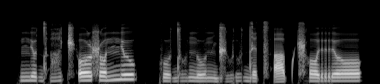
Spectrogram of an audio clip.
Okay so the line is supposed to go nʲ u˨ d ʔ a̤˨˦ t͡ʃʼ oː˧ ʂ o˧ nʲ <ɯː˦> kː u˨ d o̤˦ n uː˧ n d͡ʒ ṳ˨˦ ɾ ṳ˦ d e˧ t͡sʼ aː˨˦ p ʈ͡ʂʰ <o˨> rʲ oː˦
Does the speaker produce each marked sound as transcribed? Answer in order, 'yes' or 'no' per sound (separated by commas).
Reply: no, no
